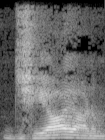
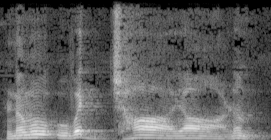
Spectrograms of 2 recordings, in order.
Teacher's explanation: और फिर हमने ये पाया है कि बहुत सारे जैनी बंधु उवज्जायाणम बोलते हैं, लेकिन झ में य नहीं मिलाना, सीधा झा बोलना है · Shown in: second take · झापड़ का झा।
